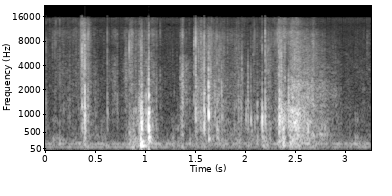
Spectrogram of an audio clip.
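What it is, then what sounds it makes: Dry sand-cement clumps crumbling. Bare fingers crush solid, gritty chunks of dry sand-cement held over a white plastic basin, rubbing them apart into falling powder. Short, dry, crunchy crackles come in uneven bursts, with brief gritty crumbling between them over a quiet background.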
